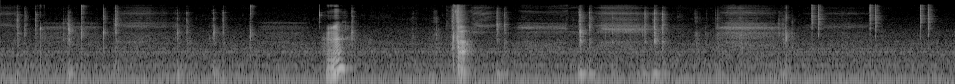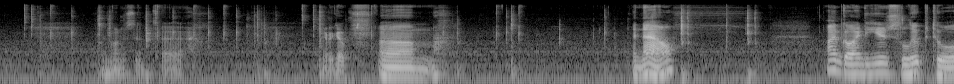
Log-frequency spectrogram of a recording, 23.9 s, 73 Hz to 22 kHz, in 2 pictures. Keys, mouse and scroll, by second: 1.0 shift+middle click, 1.5-2.2 scroll down 6, 2.3 z, 3.1-4.7 middle drag, 4.7-5.1 scroll up 1, 5.1-5.7 scroll down 9, 5.7-6.2 scroll up 3, 6.2 KP_Divide, 7.2 KP_Divide, 8.1 KP_3, 8.6-10.1 scroll up 13, 10.1 alt+shift+right click, 10.8 alt+shift+right click, 11.5 alt+shift+right click, 12.2 alt+shift+right click, 12.5-13.9 shift+middle drag, 14.8 alt+middle click, 15.7 alt+shift+right click, 16.0-16.5 scroll down 10, 16.5-17.5 middle drag, 17.5-18.1 scroll down 2, 18.1-19.8 shift+middle drag, 19.8-20.4 scroll down 2, 20.4 n, 21.2 n, 23.0 click.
